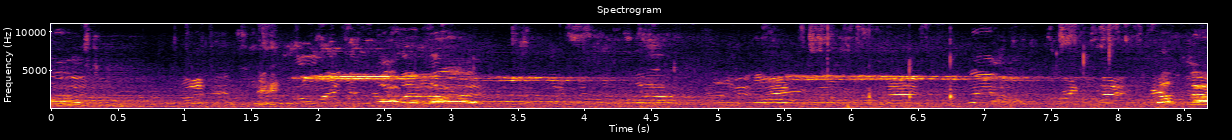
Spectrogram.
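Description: Wrestling shoes squeaking on the mat, with shouting voices in a large arena. Two long, high, steady tones come in, about two seconds and again about five and a half seconds in.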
